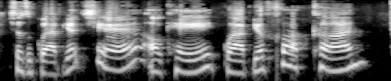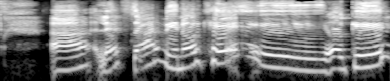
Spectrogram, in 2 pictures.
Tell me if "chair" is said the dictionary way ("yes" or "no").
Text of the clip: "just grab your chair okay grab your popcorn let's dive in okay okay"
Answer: yes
